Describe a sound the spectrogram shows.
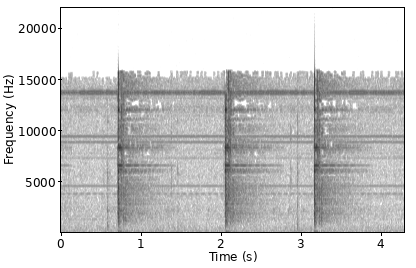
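Menu selection clicks sound sharply a few times.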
